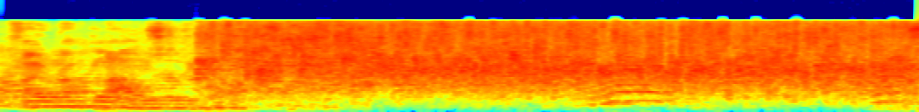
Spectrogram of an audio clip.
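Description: A crowd applauds and cheers loudly.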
